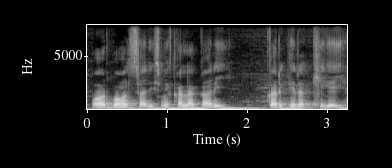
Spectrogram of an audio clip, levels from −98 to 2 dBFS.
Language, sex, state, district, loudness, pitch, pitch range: Hindi, male, Madhya Pradesh, Bhopal, -19 LUFS, 90 Hz, 90-95 Hz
